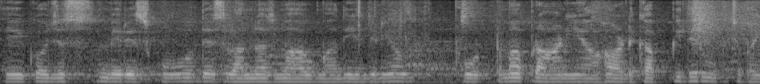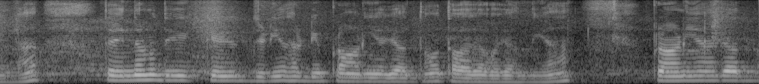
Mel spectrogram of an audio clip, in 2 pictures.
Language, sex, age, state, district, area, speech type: Punjabi, male, 18-30, Punjab, Faridkot, rural, spontaneous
